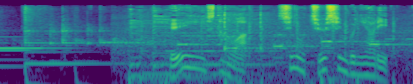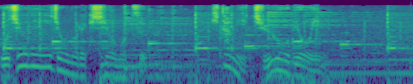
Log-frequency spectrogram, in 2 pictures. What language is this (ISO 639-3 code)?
jpn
